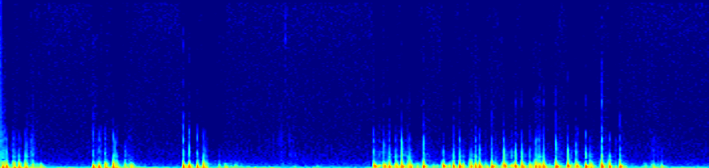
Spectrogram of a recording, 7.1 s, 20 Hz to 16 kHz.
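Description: Fingertips and nails tap and scratch the front of a brown, chocolate-bar shaped hard case covered in faux leather, held closed in both hands. Three short bursts of quick, muffled, low tapping are followed by a longer, dense run of taps with a hollow tone near 230 Hz. Each tap dies away almost instantly, with faint scratching between them.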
